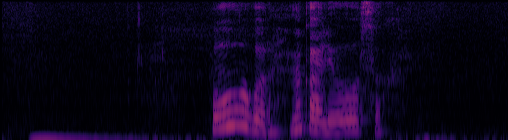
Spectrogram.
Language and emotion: Russian, sad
